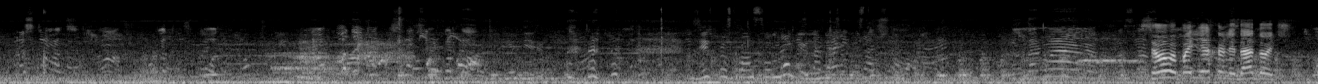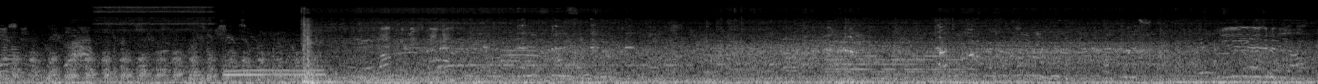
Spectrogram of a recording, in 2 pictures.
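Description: A children's ride train rumbles along its track.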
